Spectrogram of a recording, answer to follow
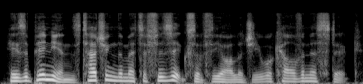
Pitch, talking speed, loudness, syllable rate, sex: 140 Hz, 150 wpm, -18 LUFS, 6.0 syllables/s, male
